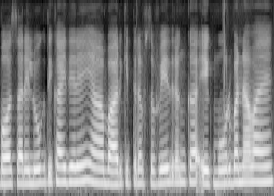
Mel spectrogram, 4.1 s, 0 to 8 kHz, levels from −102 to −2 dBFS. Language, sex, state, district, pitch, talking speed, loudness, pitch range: Hindi, female, Chhattisgarh, Kabirdham, 205 Hz, 290 wpm, -14 LUFS, 195-215 Hz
